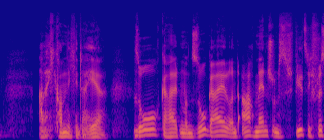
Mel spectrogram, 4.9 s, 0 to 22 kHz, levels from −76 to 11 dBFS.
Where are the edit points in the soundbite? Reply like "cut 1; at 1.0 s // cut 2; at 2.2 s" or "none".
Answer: cut 1; at 2.0 s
